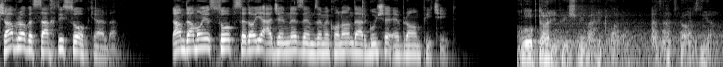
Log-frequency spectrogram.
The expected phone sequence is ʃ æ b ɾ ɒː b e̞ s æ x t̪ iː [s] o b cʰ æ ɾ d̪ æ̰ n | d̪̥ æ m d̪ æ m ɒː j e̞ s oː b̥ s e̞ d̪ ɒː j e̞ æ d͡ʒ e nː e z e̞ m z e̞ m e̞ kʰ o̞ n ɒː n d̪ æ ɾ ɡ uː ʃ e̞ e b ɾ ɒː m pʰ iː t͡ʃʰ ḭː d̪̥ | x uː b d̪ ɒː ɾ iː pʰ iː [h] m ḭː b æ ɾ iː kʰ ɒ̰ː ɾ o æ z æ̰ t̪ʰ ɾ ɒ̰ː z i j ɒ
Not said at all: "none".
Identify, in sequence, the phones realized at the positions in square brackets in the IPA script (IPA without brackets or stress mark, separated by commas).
s, ʃ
